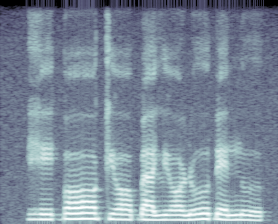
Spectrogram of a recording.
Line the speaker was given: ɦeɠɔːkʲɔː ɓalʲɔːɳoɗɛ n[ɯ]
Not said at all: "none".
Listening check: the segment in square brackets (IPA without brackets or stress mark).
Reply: ʊ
